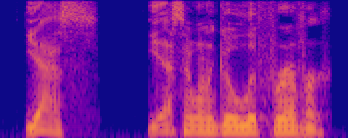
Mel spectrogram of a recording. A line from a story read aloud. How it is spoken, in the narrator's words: Sentaro blurted out before he finished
